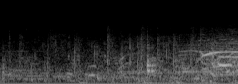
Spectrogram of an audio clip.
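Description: Indistinct voices of several people in the background, with a few short knocks.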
